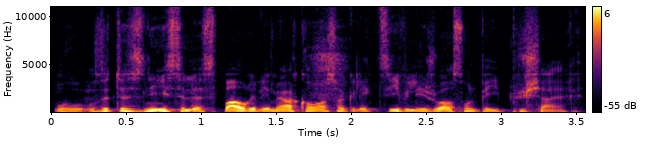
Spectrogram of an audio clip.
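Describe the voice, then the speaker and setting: A man giving a joking radio column, talking fast and animated. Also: medium pitch. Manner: quick, animated, joking, often laughing. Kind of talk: comic radio chat.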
